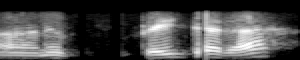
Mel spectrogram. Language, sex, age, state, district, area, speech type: Kannada, male, 60+, Karnataka, Shimoga, urban, conversation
